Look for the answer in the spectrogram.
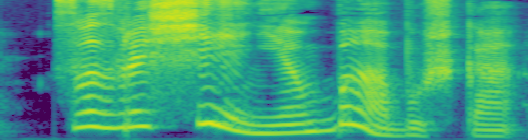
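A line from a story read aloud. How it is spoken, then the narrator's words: Joyful exclamation. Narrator (Russian): радостно воскликнула Стасичка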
